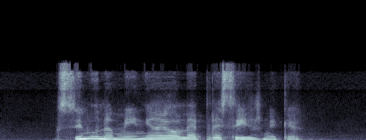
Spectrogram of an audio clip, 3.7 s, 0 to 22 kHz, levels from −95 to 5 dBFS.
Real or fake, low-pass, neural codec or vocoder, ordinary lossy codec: fake; 10.8 kHz; codec, 24 kHz, 1 kbps, SNAC; Opus, 24 kbps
